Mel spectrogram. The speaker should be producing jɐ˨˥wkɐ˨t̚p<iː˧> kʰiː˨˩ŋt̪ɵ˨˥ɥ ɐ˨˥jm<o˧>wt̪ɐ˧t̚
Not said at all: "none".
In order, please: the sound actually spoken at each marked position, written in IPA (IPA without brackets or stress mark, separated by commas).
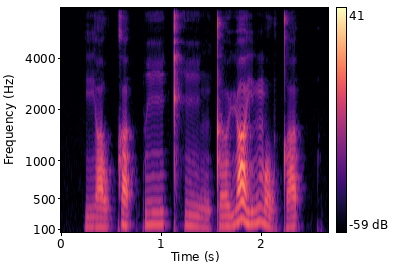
iː˧, o˨˩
